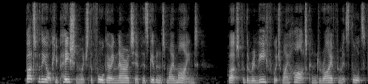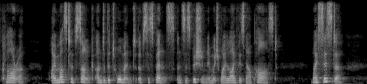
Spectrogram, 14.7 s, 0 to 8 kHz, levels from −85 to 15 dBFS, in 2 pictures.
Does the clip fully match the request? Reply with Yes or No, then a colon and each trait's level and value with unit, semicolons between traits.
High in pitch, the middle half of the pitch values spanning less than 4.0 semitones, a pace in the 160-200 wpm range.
Yes: high, 200 Hz; average, 3.3 semitones; average, 190 wpm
